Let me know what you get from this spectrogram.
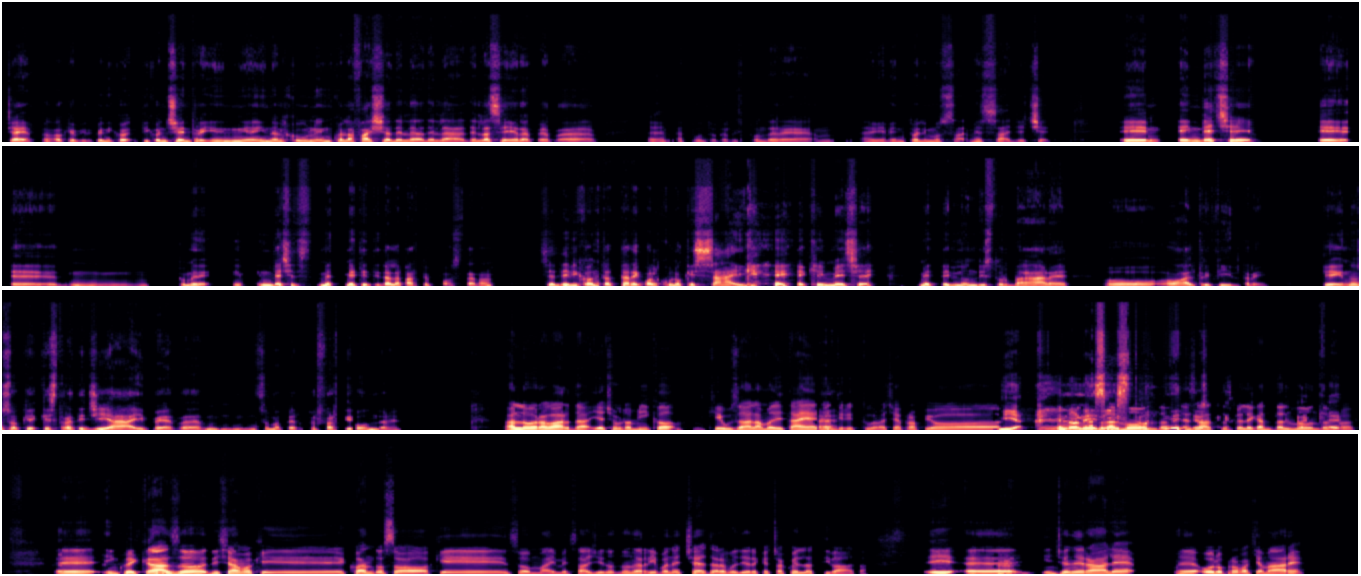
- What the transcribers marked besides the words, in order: other background noise; laughing while speaking: "che"; "rispondere" said as "pondere"; "cioè" said as "ceh"; "proprio" said as "propio"; chuckle; chuckle; laughing while speaking: "Okay"; chuckle; tapping
- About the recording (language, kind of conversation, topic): Italian, podcast, Come gestisci le notifiche sul telefono?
